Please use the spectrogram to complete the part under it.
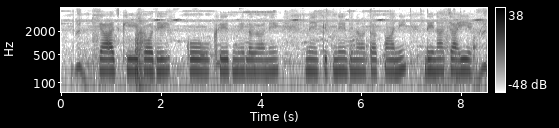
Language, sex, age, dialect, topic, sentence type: Hindi, female, 25-30, Garhwali, agriculture, question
